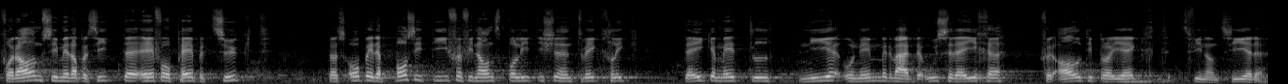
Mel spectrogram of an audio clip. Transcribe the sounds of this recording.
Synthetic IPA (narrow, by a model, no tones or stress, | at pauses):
fɔɾɑləmsimɪːɾɑbəɾsitəeːfoʊpʰeːybəɾt͡sykt | d̥ɑsobɪdəpɔsit̪iːfəfinɑnt͡spɔlit̪iʃənɛntʋɪkʰlɪk | tɛɪɡəmɪt̪l̩niəʔʊnɪmːəɾvæːɾdəʔusɾɛɪχə | fʏɾʔɑld̥ipɾɔjɛkχtt͡sfinɑnt͡siəɾə̰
